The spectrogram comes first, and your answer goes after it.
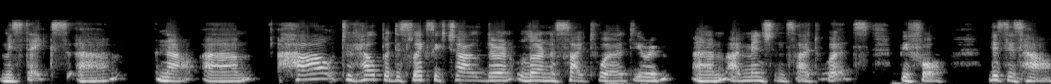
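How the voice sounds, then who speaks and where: Speaking at a very slow pace, a woman with a fairly low pitch and a Croatian accent uses lively intonation. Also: very even loudness. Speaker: English teacher. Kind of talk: online expert talk. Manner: halting, many fillers and repetitions.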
